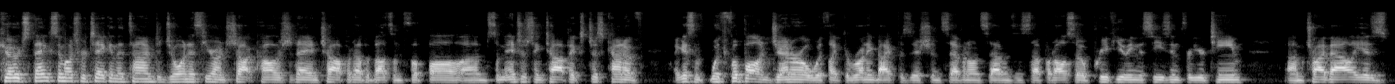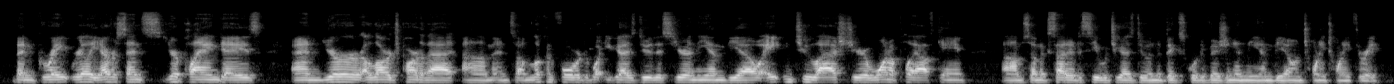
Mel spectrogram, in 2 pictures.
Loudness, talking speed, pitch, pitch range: -15 LUFS, 255 wpm, 105 Hz, 100-115 Hz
